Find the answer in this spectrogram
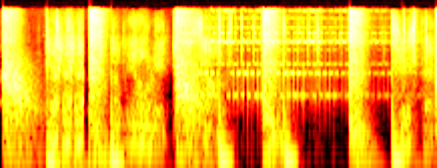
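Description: Electronic music track with deep kick-drum thuds and sharp, noisy percussion hits. About halfway through, a rapidly pulsing, telephone-ring-like tone pattern comes in.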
